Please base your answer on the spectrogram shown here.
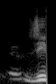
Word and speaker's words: dZi: dzi stand for well it's dzi but it's pronounced z and it's small d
